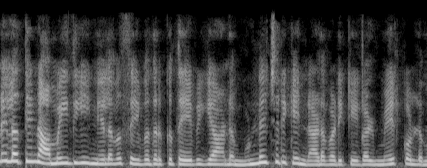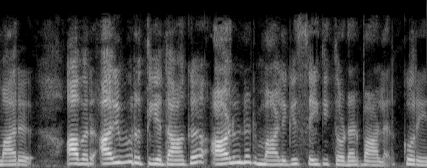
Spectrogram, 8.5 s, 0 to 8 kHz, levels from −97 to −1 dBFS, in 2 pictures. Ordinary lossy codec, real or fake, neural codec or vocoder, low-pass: AAC, 48 kbps; fake; vocoder, 22.05 kHz, 80 mel bands, WaveNeXt; 7.2 kHz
